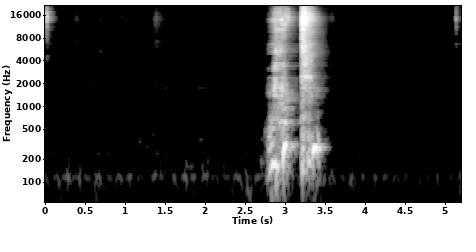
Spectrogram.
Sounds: Sneeze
